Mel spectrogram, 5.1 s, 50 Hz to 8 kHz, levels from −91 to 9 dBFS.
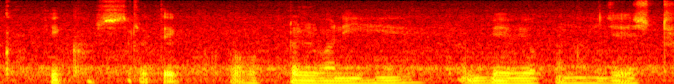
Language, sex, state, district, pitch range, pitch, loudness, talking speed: Hindi, male, Madhya Pradesh, Dhar, 90-95 Hz, 90 Hz, -19 LUFS, 70 wpm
